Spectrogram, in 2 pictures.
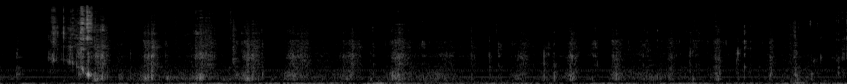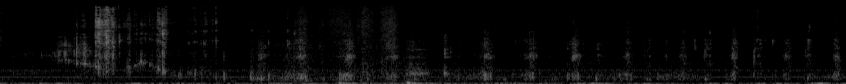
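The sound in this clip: Potato chips being crunched while eaten during a tasting: many faint, irregular crisp bites and chewing crackles, alone with no talk.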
